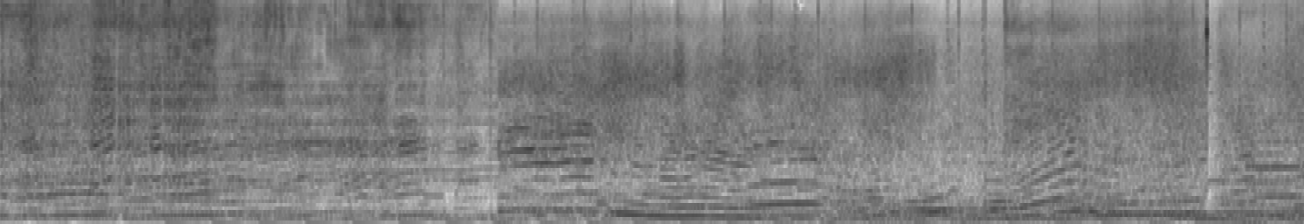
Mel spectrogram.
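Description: Several folkrace cars' engines revving hard and falling back as they race through muddy corners, a number of engine notes overlapping and gliding up and down. The sound changes abruptly about five seconds in.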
